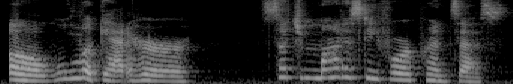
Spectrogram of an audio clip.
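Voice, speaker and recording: A woman's voice: a little high, expressive, slow pace. A woman voicing a chatty, eager-to-please pony mother in a fan radio play, effusive and a little anxious. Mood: gushing.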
